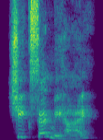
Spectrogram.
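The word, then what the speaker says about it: Csikszentmihalyi: still good for which is being able to pronounce people's names so mihai cheek send me hi is the author of a book called flow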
